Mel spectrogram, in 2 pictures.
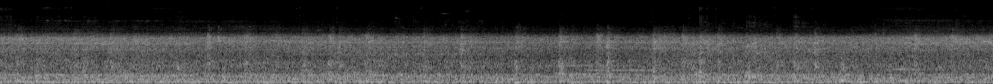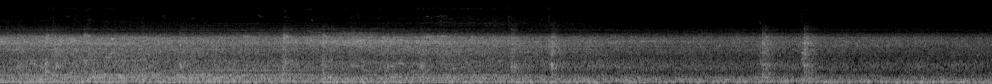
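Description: Passenger train coaches rolling along the track, their wheels clicking over the rail joints. The sound fades over the last few seconds as the tail coach moves away.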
